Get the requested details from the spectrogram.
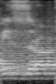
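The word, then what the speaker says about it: وِزْرَكَ: Padahal harusnya cukup mat tabi'i biasa. Wa wada'na 'anka wizrak.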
